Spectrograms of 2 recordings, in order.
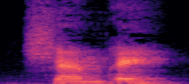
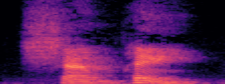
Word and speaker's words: champagne: Champagne. Champagne. Again, stress is on P. Champagne.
